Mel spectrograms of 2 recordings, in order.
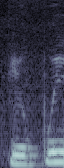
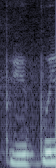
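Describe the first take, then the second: The two takes are said the same way.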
